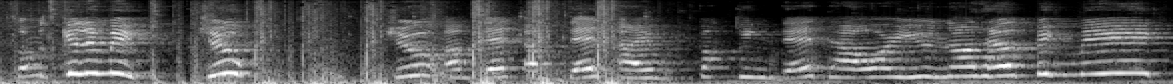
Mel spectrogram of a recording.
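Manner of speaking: frantic, loud cries for help; panicked yelling. Real, not acted. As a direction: yell in panic at the teammate. Being killed in game.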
